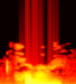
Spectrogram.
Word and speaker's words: Hwarari: Huarari. – Okay. – H-W-A-R-A-R-I.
